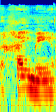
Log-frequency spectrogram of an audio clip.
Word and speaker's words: Jaime: It sets it up to be, we would in English say Jamie, but Jaime, I think is how they say it.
